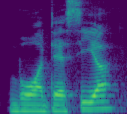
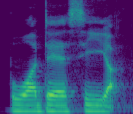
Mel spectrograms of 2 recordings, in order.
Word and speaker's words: Boadicea: boad desia so this is the um actual pronunciation of this company badia the Victorious badia okay so this is the correct pronunciation some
